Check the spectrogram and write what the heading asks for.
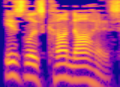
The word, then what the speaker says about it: Islas Canarias: The Canary Islands, Spanish, Isla Canarias, pronounced Islas Canarias, is a Spanish archipelago and the southernmost autonomous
